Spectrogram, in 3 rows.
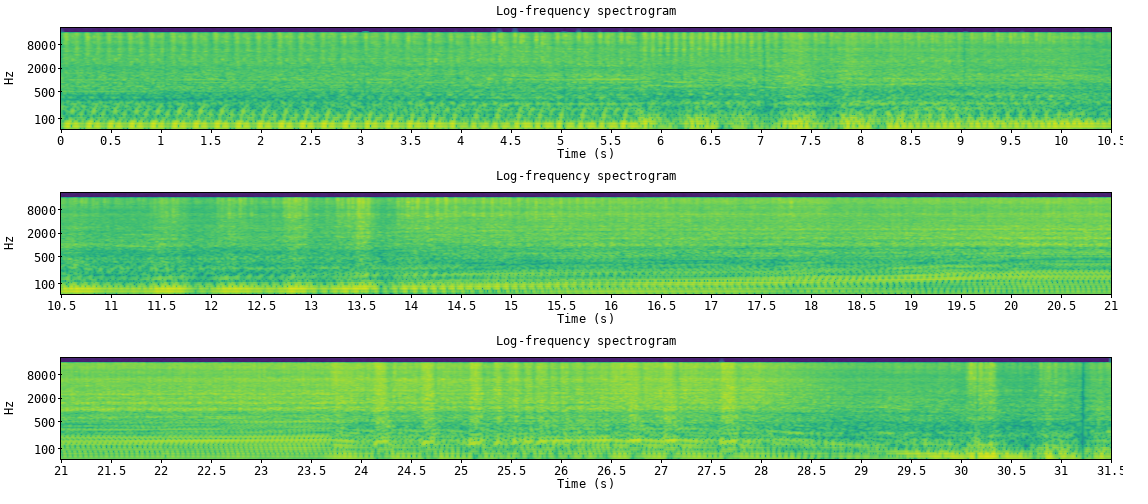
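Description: V8 bus engine running on a test stand out of the vehicle. It idles with a steady, even firing beat, then the throttle is blipped a few times. After that the revs are raised so the pitch climbs and holds, drops back, and rises again briefly near the end.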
